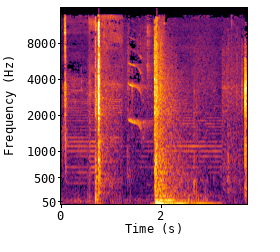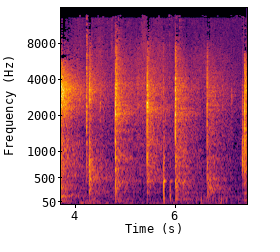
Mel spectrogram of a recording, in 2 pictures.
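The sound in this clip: A door being opened for a visitor at a home: a few light clicks and a heavier thud, then a steady run of sharp, evenly spaced knocks or clacks, with no voices.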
